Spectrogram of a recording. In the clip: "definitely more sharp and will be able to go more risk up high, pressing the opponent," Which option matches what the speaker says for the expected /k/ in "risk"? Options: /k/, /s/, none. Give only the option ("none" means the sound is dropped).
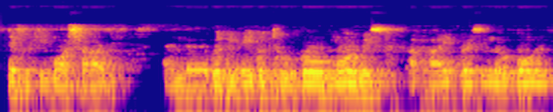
/k/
